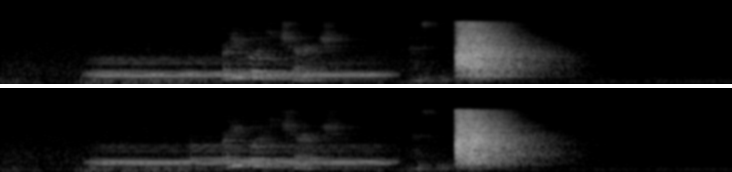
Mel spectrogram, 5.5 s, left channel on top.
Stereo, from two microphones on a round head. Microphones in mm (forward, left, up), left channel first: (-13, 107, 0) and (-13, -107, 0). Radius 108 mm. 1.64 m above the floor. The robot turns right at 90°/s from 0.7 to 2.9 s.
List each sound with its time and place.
1.6 s a woman speaking: centre (ahead or behind), 1.3 m; by 3.3 s 70° left (ahead or behind), 1.3 m
3.4 s a clap: 40° right (ahead or behind), 0.6 m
